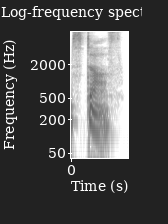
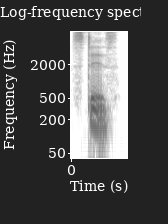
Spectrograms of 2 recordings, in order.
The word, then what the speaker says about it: Stas: One thing only he could not accomplish, that she should pronounce his name Stas, and not Stes.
